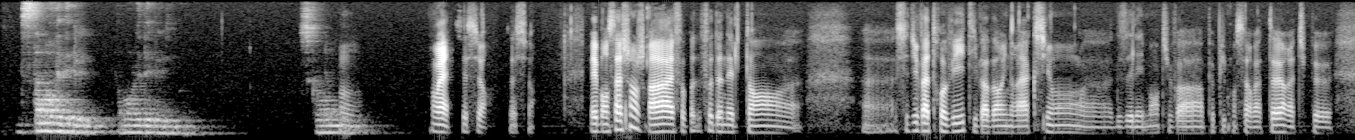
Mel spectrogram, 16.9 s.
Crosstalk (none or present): none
